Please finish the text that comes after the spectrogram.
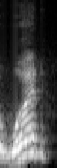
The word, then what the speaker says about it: would: So the if and the would on opposite sides. Okay? And remember the pronunciation, wood, que es como madera, wood. Buena madera, good wood. Or la palabra huevo, huevo, would.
